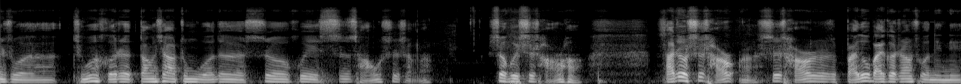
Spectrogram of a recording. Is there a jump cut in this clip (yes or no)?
yes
